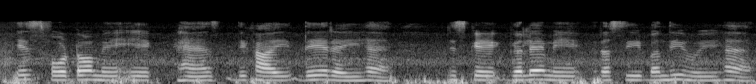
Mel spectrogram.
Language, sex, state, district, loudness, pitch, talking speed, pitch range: Hindi, female, Haryana, Jhajjar, -17 LUFS, 195 Hz, 125 wpm, 180-205 Hz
